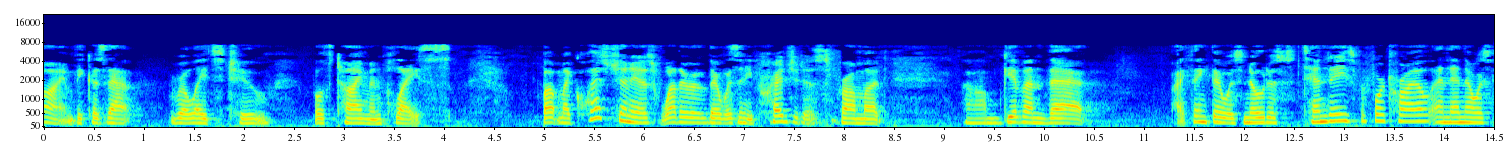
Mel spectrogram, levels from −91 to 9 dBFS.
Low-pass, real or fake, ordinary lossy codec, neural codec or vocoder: 7.2 kHz; fake; MP3, 32 kbps; codec, 16 kHz, 2 kbps, X-Codec, WavLM features, trained on Multilingual LibriSpeech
